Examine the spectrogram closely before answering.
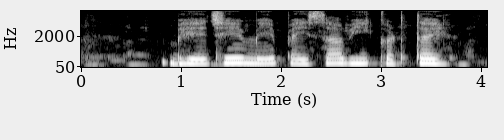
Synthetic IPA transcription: bʱeːd͡ʒemẽpəɪsabʱikəɽt̪əɛ

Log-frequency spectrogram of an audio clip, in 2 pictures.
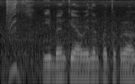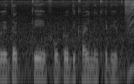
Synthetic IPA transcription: iːbɛ̃ːŋkːeaːʋeːd̪ənpət̪əpɾaːʋeːd̪əkːepoːʈod̪ɪkʰaːineːkʰed̪eːt̪ʰe

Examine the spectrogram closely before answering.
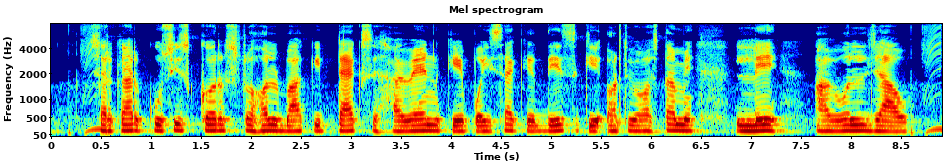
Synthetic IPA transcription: səɾkaːɾkoːsɪskəɾsɾəɦəlbakiʈɛːkshɛʋɛːnkepəɪsaked̪eːskeʔəɾt̪ʰʋjəʋəst̪ʰamẽle | aːwəld͡ʒaːo

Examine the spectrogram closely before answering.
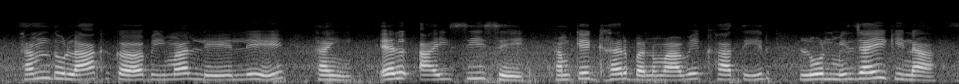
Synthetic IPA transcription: həmd̪ulakʰkəbimalele | hə̃ĩ | elaisisehəmkeɡʱəɾbənʋaʋekʰat̪iɾ | lonmild͡ʒaːekina

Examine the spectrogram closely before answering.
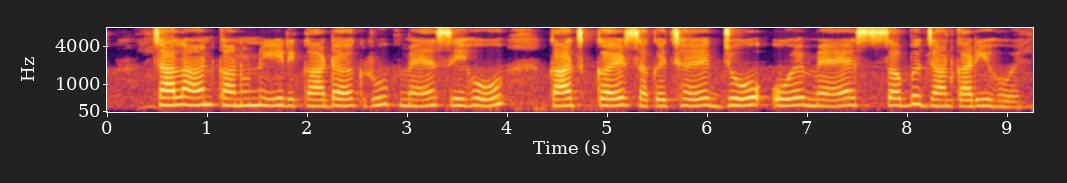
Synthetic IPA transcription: t͡ʃalankanuniɾɪkaɾɖəkɾupmẽseɦokad͡ʒkəɾsəkɛt͡ʃʰɛd͡ʒooemesəbd͡ʒankaɾiɦoe

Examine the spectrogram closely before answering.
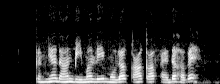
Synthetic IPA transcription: kɐnjaːd̪aːnbiːmaːlemoːlaːkakafaːd̪aɦɐʋɛː

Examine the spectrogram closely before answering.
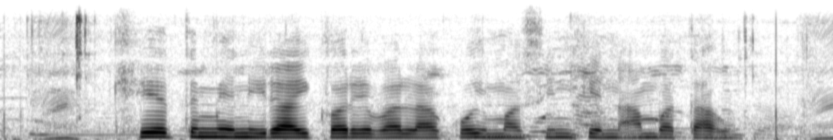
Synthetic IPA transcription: kʰet̪meniɾajkəɾeβalakoiməsinkenambət̪au

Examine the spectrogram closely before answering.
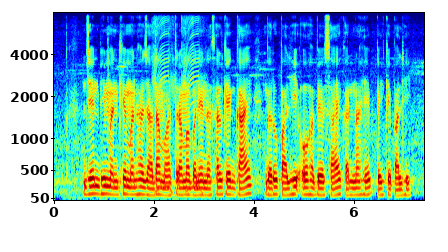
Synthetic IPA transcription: d͡ʒeːnbʱimənkʰemənɦad͡ʒjaːd̪amaːt̪ɾamẽbɐnenɐsəlkeɡaːe | ɡəɾupaːlɦiʔoːɦʋjəʋsaːjkɐɾnaɦɛkəikepaːlɦi

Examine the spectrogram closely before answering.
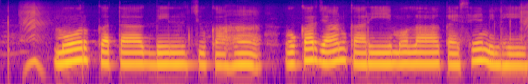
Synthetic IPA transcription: moːɾkət̪ək̚bɪlt͡ʃʊkaɦã | oːkəɾd͡ʒaːnkaːɾimoːlapɛːsemɪlɦiː

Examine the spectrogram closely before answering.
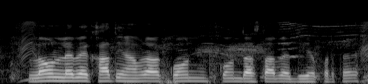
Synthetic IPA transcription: loːnlebekʰat̪iɾɦəmɾakoːnkond̪əst̪abed̪ijepəɾt̪e

